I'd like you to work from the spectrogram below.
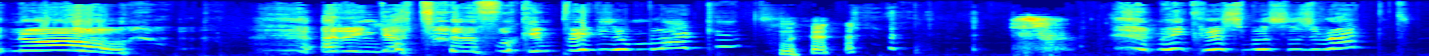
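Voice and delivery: high, loud hammed-up Geordie wail. [name] in a Geordie accent wailing over lost pigs in blankets. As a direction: wail it as a Geordie whose Christmas is ruined. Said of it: "Why are you Geordie?".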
